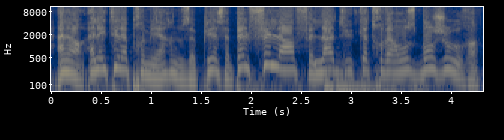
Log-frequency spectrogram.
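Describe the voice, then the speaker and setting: A woman's voice: medium pitch, animated, fast talker. A woman from Algeria hosting a radio classified-ads show, chatting with lots of fillers and repetitions. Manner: warm chatty delivery with many fillers and repetitions. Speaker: radio host.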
